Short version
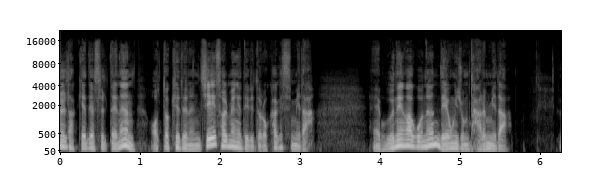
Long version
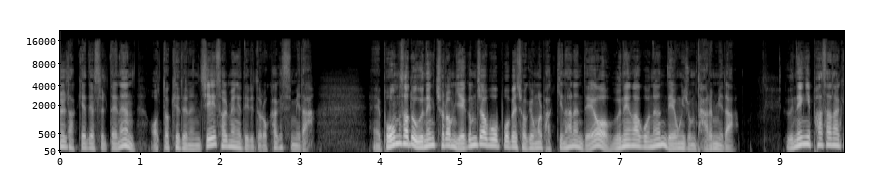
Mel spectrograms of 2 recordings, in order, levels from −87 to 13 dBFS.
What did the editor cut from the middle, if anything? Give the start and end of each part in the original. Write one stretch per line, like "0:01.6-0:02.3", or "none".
0:04.0-0:06.9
